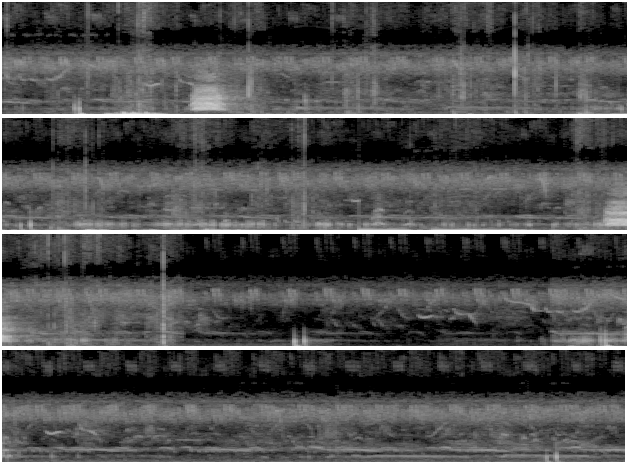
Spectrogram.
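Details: Barking deer (muntjac) in natural forest in Nepal, close but unseen: two loud, gruff barks roughly eight seconds apart among low rumbling thumps, a persistent high insect drone and faint birdsong.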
